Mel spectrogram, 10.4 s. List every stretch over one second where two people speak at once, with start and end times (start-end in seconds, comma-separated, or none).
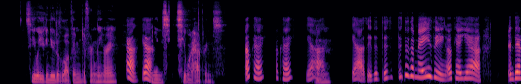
none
